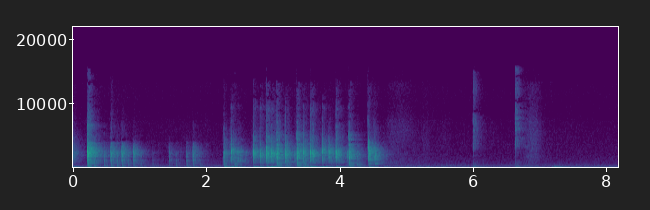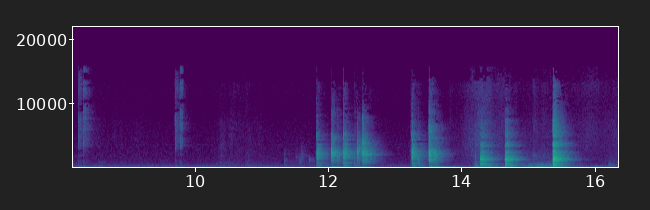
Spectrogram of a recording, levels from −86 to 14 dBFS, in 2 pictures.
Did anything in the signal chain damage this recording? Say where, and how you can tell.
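Yes, at the codec or storage stage: compressed frames were skipped at 9.82 s and 15.39 s. The sound jumps ahead by roughly 70 ms, then roughly 20 ms, suggesting several frames and then one. Whole frames were missing or refused by the decoder as damaged, so playback jumps ahead by the length of the frames left out.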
